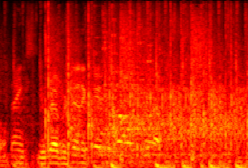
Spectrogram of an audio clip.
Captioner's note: all applaud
